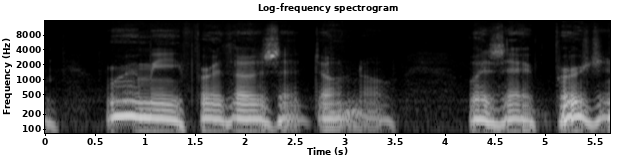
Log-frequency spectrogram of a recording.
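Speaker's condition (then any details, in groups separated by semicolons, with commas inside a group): ALS; affects chest and throat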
